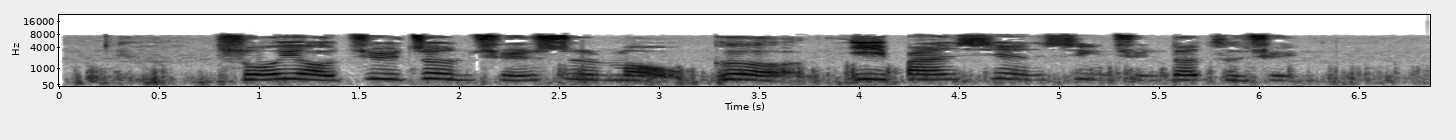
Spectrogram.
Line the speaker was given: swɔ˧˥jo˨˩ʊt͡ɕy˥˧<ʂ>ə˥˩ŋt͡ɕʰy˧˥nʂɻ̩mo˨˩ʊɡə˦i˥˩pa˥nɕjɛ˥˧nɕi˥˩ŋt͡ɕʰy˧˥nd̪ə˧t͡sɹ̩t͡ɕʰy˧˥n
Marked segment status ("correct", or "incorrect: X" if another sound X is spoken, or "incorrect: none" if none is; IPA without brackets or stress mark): incorrect: ʈ͡ʂ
